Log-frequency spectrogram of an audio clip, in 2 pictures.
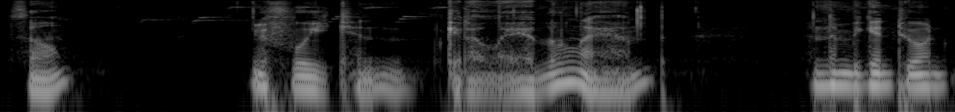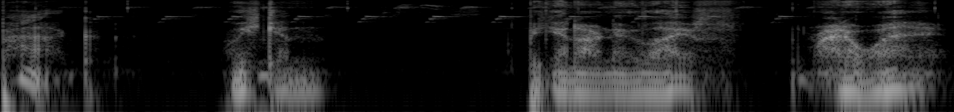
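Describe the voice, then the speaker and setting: A man voicing an obsessive, soft-spoken butler who has kidnapped his lady, talking in a hushed, half-whispered, gently menacing way for an ASMR roleplay. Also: low-pitched, animated, a little slow, long pauses, slightly rough, full character voice. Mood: soothing possessive. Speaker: voice actor.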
